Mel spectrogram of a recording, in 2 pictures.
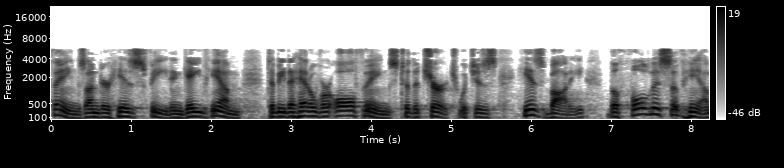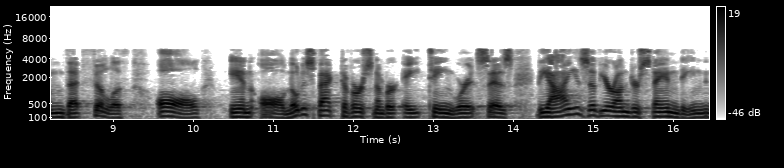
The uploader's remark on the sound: Ketha Heights Baptist Church ~ Live Broadcast.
